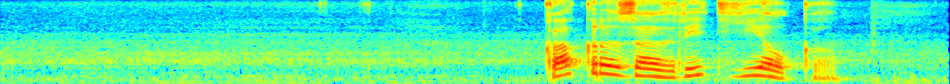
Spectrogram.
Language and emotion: Russian, neutral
